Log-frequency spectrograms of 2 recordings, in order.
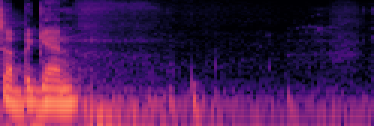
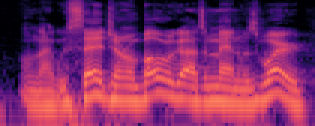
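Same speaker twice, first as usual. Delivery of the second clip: ordinary talk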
